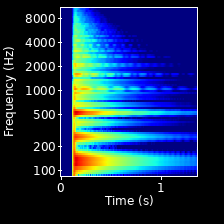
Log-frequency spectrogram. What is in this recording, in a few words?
Three Pulses, synth lead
